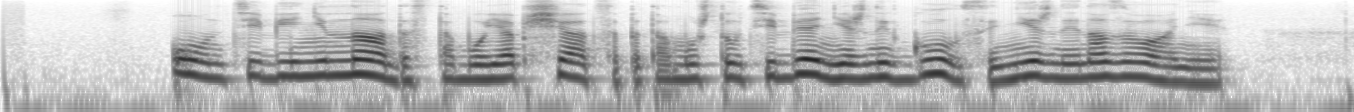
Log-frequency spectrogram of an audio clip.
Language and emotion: Russian, angry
